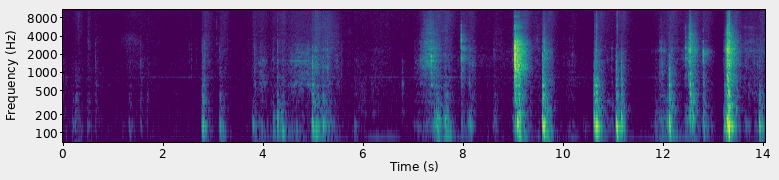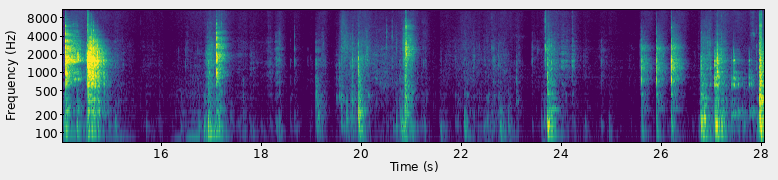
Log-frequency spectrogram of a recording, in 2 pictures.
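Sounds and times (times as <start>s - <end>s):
drill casing knocks and clunks: 26.9s - 28.0s.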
